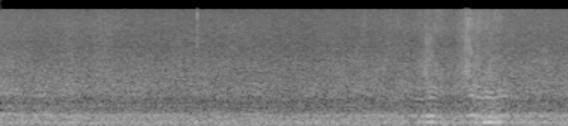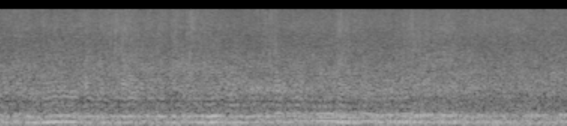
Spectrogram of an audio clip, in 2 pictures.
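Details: Bees swarming out of their hive: a thick, unbroken droning buzz, layered low hum with a closer bee sweeping past around four seconds.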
